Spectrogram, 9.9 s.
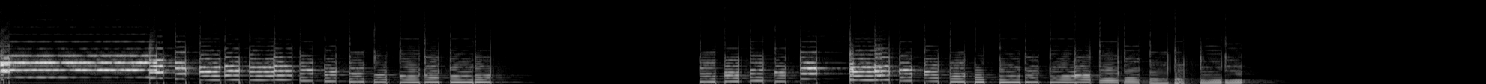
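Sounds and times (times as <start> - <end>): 
organ pattern: 0.0 - 3.4, 4.7 - 8.4.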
